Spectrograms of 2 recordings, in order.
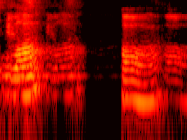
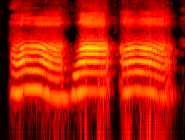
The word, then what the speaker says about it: La'a: La'a, is that how you pronounce it? It's La'a. La'a.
